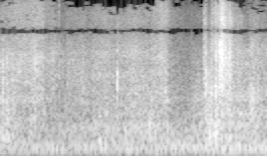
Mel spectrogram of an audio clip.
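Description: Soft paper and cardboard rustling as a printed information card is lifted out of an opened cardboard shipping box, with a short louder rustle near the end.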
